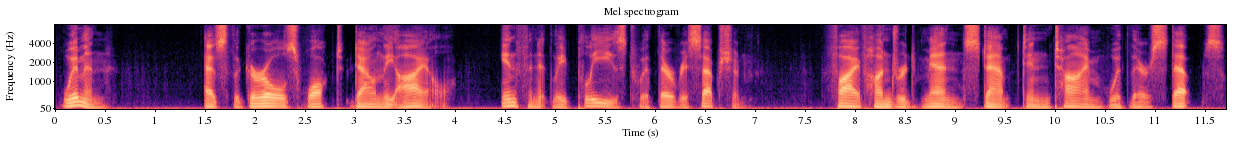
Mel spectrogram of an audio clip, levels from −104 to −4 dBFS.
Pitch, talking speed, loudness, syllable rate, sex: 90 Hz, 115 wpm, -20 LUFS, 3.6 syllables/s, male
